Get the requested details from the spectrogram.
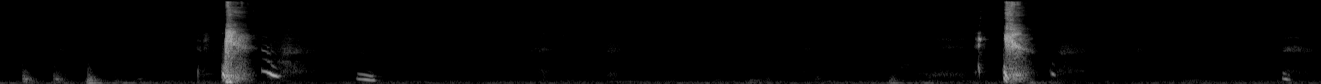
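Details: Adult's unexplained sneezing fit after an hour of nasal irritation, cause unknown (allergy medication taken): two forceful sneezes with sharp inhaled gasps and voiced catches before each, then sniffing.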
